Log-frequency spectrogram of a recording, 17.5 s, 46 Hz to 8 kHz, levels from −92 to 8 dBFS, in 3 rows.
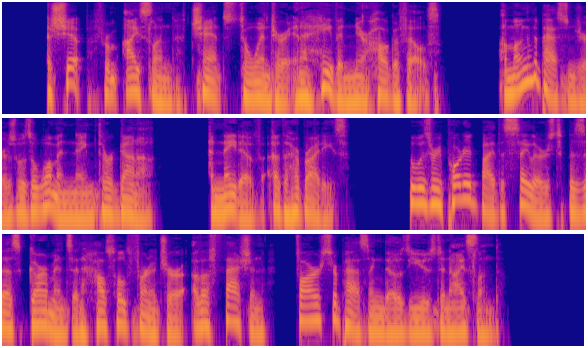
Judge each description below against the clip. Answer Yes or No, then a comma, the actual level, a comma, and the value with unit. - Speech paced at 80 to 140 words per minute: No, average, 160 wpm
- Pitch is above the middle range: No, very low, 95 Hz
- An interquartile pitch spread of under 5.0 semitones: No, wide, 5.5 semitones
